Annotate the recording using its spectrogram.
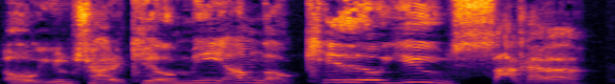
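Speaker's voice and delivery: put-on very high, irate, rising, drawn-out voice. Retelling overhearing the daughter while gaming: imitating daughter's angry gaming taunt. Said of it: "getting irate and getting upset".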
